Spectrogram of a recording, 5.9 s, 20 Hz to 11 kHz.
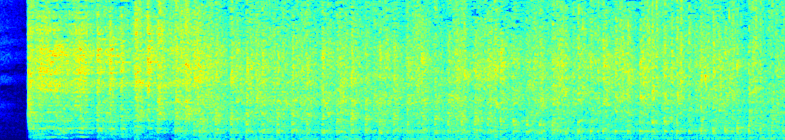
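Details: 1966 Ford Fairlane gasser, 503 cubic inch big block on a Ford 429 D0VE block with headers and a new ignition, started after years of sitting: fires instantly into a loud, even, fast idle with a steady lope and no knocks. Normal start.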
